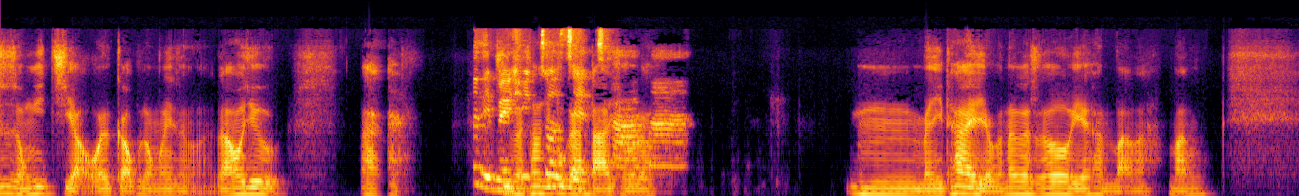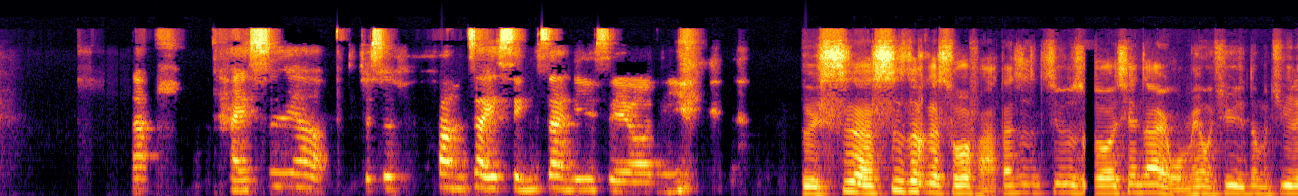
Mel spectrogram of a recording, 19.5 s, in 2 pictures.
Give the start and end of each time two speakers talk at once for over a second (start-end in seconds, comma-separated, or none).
3.7-4.9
